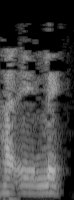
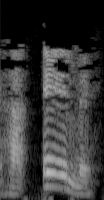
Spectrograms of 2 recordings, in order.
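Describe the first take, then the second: First: The stress is on the last syllable. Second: The stress is on the second-to-last syllable. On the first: The speaker calls it wrong. "e não ha-ele" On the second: The speaker calls it right. "Nós já temos aqui um exemplo de paroxítona. O tam está em cima do alef"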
